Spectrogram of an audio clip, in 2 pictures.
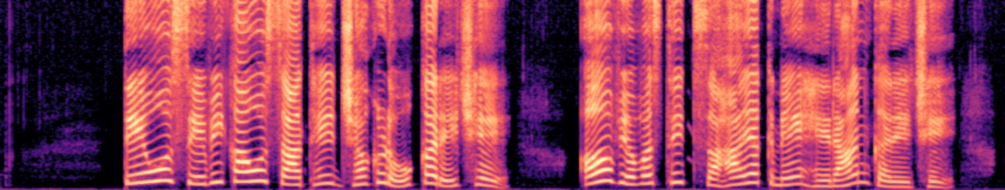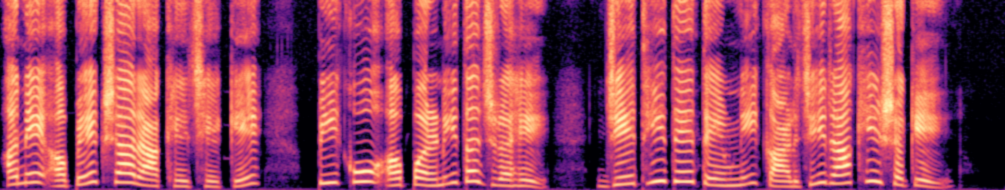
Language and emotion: Gujarati, neutral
